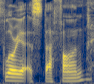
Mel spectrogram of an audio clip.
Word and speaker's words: Gloria Estefan: Gloria Estefan, I believe. The Miami Sound Machine is pretty sure that's a proper pronunciation. – Yes, I believe it is.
